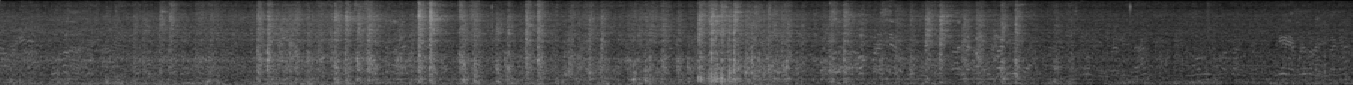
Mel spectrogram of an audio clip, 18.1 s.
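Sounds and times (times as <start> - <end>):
train wheels rumbling on rail: 0.0 - 18.0
wheels clacking over rail joints: 1.2 - 15.1.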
